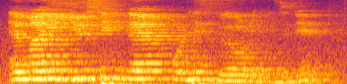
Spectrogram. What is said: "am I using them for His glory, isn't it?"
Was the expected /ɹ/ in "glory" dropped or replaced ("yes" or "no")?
yes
